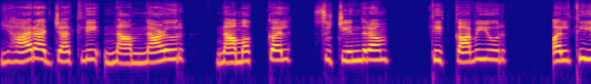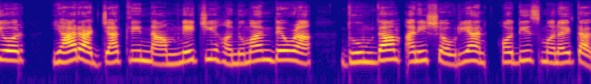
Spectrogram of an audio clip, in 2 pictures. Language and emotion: Goan Konkani, neutral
